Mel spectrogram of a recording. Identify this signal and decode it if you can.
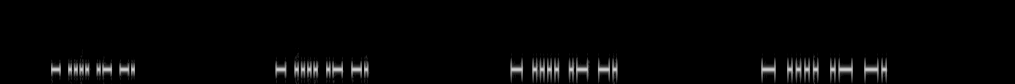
Morse code, heard as a keyed tone, about 38 wpm, 700 Hz. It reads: THAN THAN THAN THAN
